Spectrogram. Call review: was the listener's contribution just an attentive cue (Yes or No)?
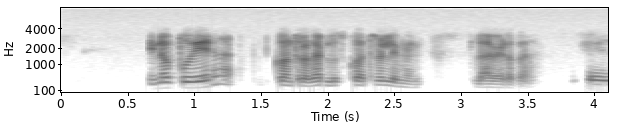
No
